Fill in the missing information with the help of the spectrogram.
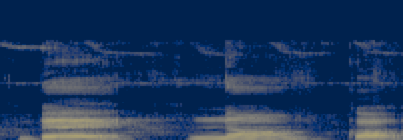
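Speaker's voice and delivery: बै ना का split slowly; syllable by syllable. Shown as a demonstration. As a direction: sound out बै, ना, का one by one. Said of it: "B के बाद".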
